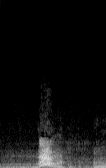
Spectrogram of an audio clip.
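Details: Rhodesian Ridgeback mother tucking her pups in for the evening gives a short, sharp rising-and-falling yelp-like vocalization, followed by a softer brief whine, over a low background hum.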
